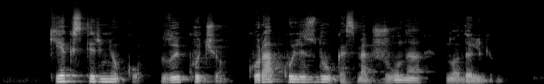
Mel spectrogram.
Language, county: Lithuanian, Klaipėda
